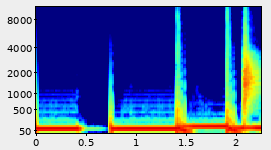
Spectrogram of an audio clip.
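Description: Hip-hop beat with the drums dropped out, leaving only deep 808-style sub-bass notes. Each note starts sharply and cuts off into a short silence. The bass steps up in pitch about one and a half seconds in, with a couple of sharp clicks near the end.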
